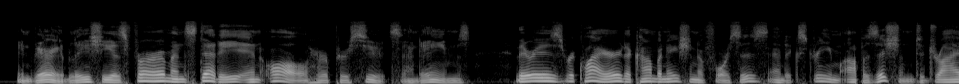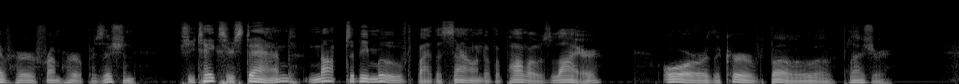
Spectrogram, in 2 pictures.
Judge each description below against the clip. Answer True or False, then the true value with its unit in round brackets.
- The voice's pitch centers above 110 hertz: False (105 Hz)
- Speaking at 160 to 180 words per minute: False (150 wpm)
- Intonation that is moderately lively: False (6.5 semitones)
